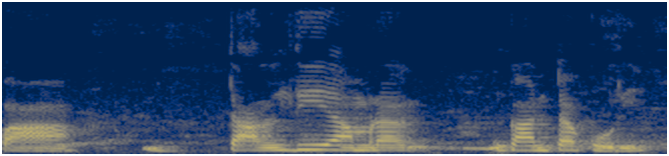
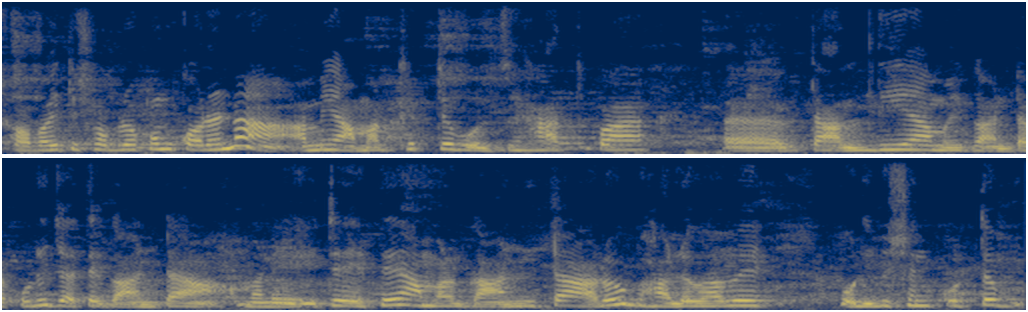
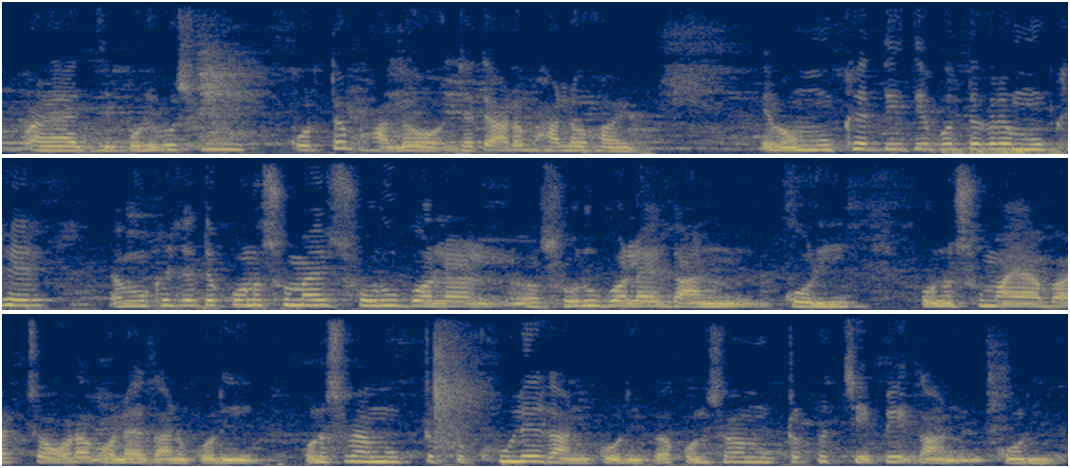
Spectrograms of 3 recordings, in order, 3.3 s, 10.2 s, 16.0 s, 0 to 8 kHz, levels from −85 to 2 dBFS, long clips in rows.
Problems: constant background noise, continuous background conversations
